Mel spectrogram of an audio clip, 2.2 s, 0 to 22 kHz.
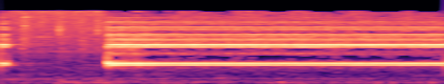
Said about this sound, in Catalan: És l'alarma que activa Protecció Civil en casos d'emergència. Aquest matí, entre les 10 i la 1, es farà el simulacre d'aquest nou sistema d'avisos i passarà a les comarques del Barcelonès, als dos Vallesos, al Maresme i al Baix Llobregat.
